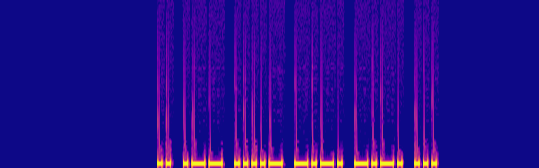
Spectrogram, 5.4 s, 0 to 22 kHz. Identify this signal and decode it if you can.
Morse code, heard as a keyed tone, about 28 wpm, 700 Hz. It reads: IW4CCS
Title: DXCC-100 Call Signs - 6 Characters - Repeated 3x - 28wpm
